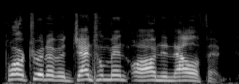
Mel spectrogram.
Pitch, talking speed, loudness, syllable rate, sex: 190 Hz, 175 wpm, -18 LUFS, 5.4 syllables/s, male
